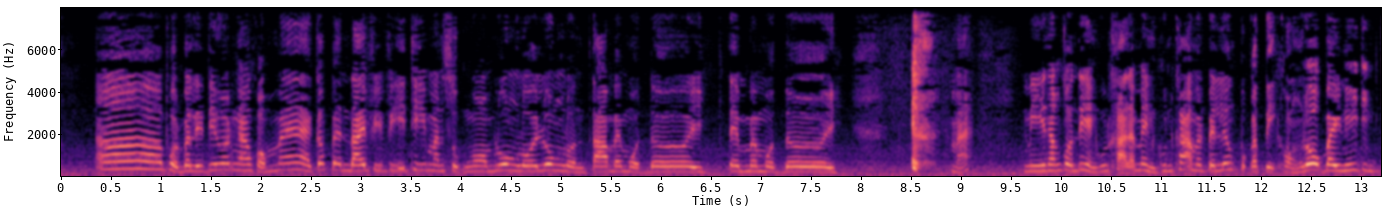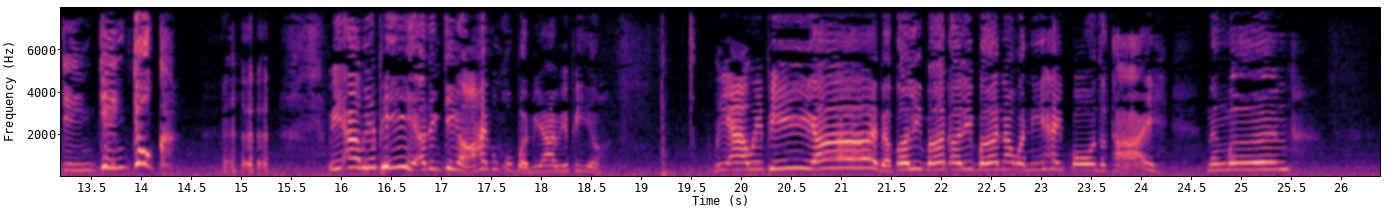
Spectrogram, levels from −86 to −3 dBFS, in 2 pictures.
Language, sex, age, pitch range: English, female, 20-39, 235-330 Hz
